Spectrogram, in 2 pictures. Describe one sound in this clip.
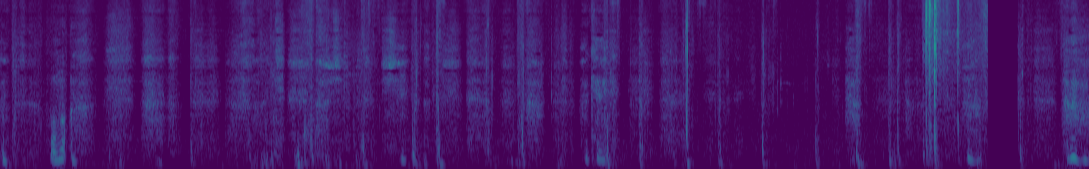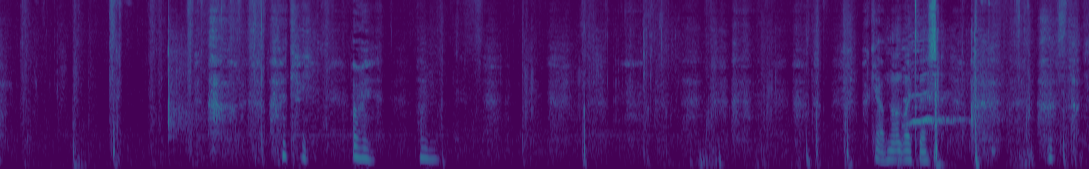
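Footsteps crunch and rustle through dry undergrowth.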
